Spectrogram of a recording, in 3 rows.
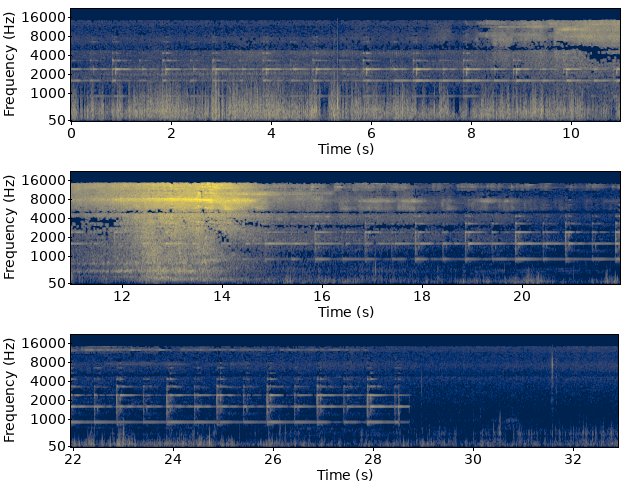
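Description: A local passenger train rumbles past the level crossing, loudest about 13 seconds in, while the crossing's electronic warning bell rings in an even repeating beat throughout. The bell stops shortly before the end as the crossing's red lights go dark, the signal that the train has cleared.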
